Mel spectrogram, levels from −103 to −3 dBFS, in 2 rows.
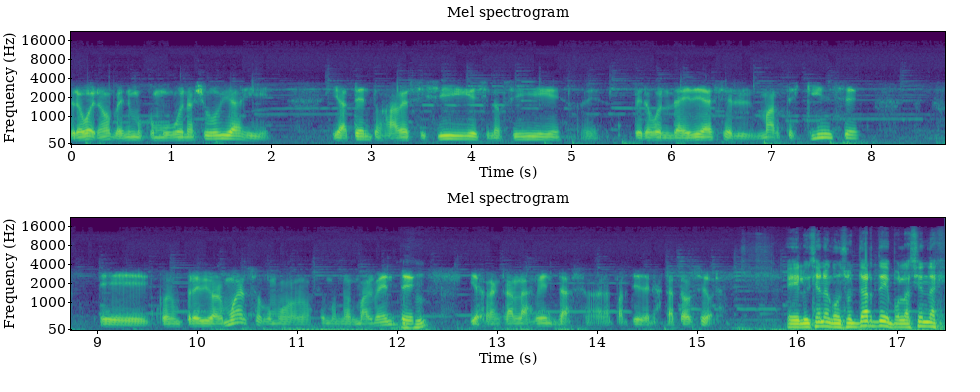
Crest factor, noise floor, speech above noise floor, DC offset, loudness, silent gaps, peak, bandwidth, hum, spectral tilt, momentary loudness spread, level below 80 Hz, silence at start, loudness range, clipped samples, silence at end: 24 dB; -51 dBFS; 27 dB; under 0.1%; -24 LUFS; none; 0 dBFS; 14.5 kHz; 50 Hz at -60 dBFS; -6.5 dB/octave; 17 LU; -48 dBFS; 0 s; 6 LU; under 0.1%; 0 s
